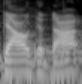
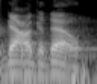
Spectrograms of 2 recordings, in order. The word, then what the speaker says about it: Gadot: person that knows that Gal Gadot's name is pronounced Gal Gadot, and yet for some strange reason I still call her Gal Gadot.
